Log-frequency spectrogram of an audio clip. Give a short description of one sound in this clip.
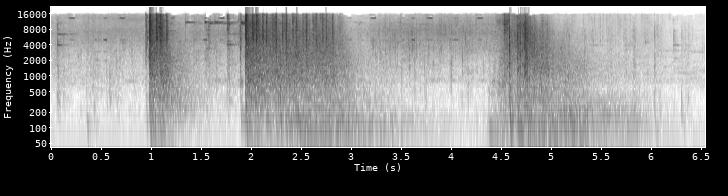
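Rifle shots ring out in loud bursts.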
